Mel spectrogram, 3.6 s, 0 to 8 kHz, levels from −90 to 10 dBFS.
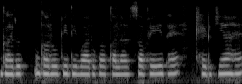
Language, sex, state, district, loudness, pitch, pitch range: Hindi, female, Bihar, Sitamarhi, -34 LUFS, 250 Hz, 245-255 Hz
